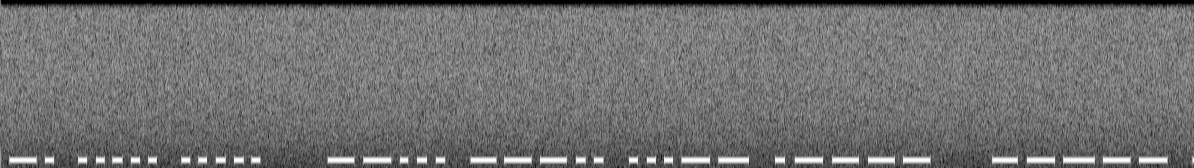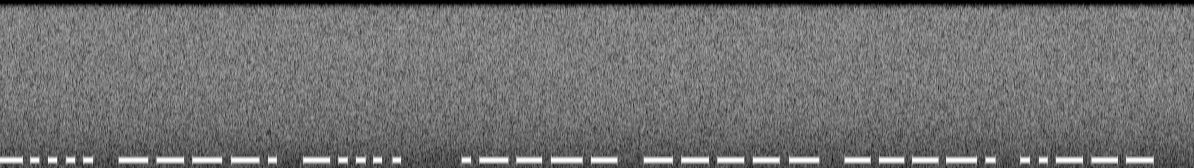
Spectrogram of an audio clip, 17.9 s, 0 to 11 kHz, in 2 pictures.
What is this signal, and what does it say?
Morse code, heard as a keyed tone, hand-sent with a straight key, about 18 wpm, 550 Hz. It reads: … 7831 0696 1092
